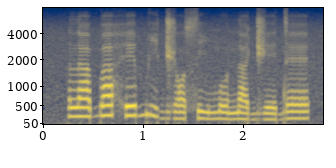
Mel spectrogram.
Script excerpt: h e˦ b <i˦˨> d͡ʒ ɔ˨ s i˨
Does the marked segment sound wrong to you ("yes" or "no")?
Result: no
